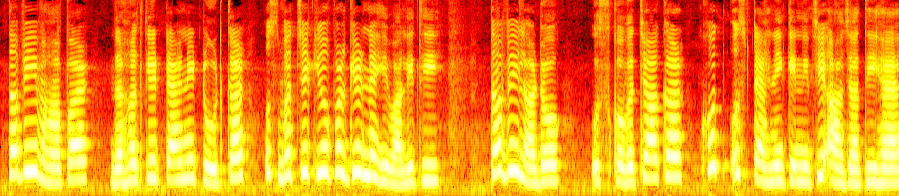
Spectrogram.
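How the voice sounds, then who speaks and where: High, animated woman telling a children's story. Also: no echo, muffled recording. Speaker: narrator. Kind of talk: scripted children's story narration.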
